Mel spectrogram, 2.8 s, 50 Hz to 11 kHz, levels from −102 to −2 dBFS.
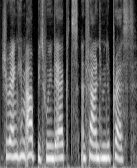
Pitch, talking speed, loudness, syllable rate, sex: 260 Hz, 240 wpm, -15 LUFS, 5.4 syllables/s, female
